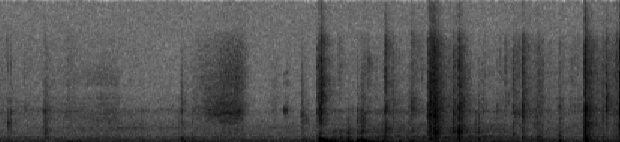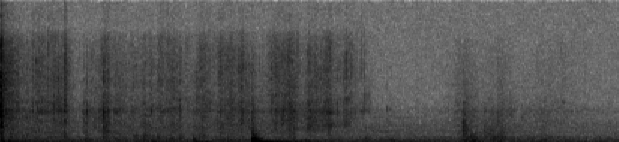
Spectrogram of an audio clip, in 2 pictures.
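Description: A cardboard box is handled and knocks lightly.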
